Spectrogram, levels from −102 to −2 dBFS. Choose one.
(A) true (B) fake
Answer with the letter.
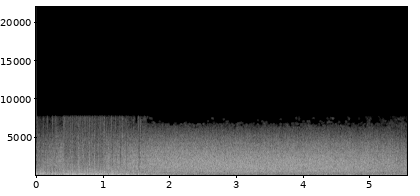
B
